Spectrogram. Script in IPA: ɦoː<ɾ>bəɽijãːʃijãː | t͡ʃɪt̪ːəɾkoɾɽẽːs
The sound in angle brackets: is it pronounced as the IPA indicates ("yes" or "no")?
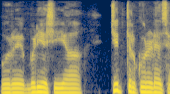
yes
